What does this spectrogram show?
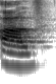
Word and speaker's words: of: word with the word of the f is saying the sound now the o is saying it's schwa sound and of is one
